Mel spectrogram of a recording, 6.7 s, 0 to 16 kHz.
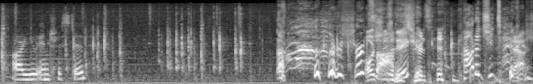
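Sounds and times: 
speech: 0.2 - 1.4, 3.5 - 6.6
loud typing on a computer keyboard: 0.8 - 3.2
laughter: 3.5 - 6.6.

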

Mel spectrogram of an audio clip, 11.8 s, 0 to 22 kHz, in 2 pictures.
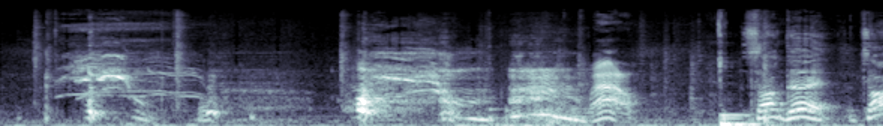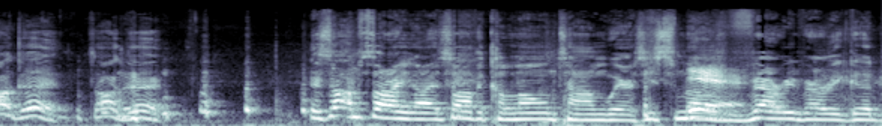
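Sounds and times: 
person coughing fit with rough raspy coughs: 0.4 - 1.6, 2.4 - 4.0
speech: 1.3 - 1.6, 4.0 - 4.4, 5.0 - 7.3, 8.0 - 11.7.

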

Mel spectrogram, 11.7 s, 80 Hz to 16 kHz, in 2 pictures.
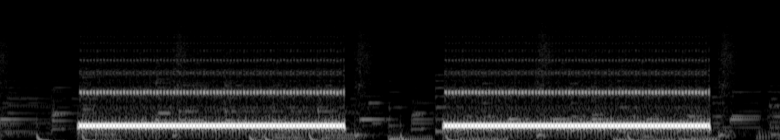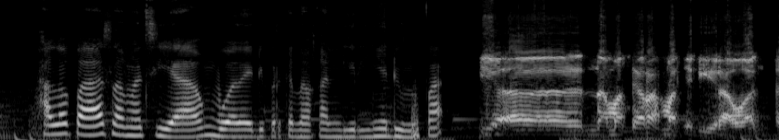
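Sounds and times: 
telephone line tone as a phone call connects: 0.6 - 2.7, 3.3 - 5.4
speech: 6.2 - 11.6.

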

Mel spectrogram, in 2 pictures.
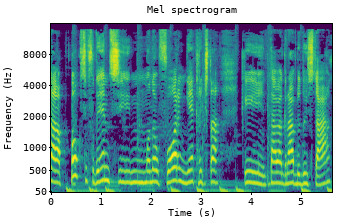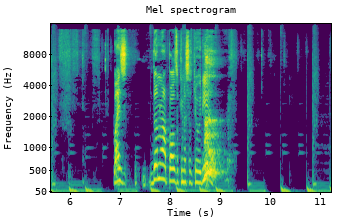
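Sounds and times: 
speech: 0.0 - 5.8, 6.9 - 9.3
dog barking: 8.7 - 9.4.

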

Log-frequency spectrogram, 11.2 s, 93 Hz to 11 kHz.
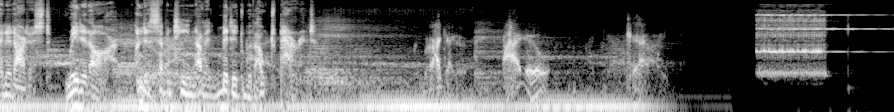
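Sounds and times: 
low rumbling whoosh: 0.0 - 9.0
speech: 0.1 - 4.1, 5.4 - 7.0
telephone ringing: 9.5 - 11.1.

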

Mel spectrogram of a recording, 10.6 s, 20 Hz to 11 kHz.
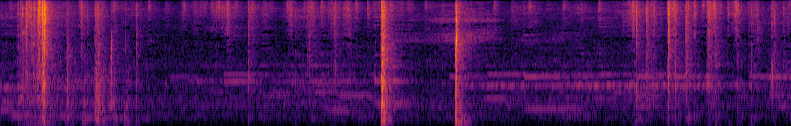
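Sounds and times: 
deck of angel cards being shuffled: 0.2 - 1.9, 3.3 - 5.2, 8.4 - 10.5.

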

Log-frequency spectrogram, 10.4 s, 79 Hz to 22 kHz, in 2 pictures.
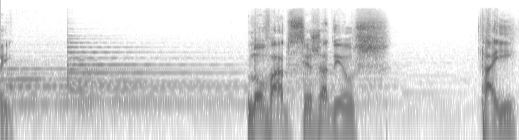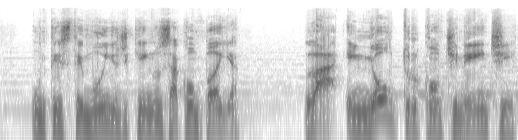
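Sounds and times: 
speech: 0.0 - 0.2, 2.5 - 4.0, 4.8 - 10.3
church bell rung by the sacristan: 0.0 - 4.6.

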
